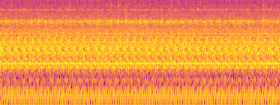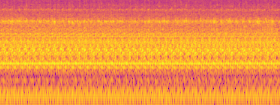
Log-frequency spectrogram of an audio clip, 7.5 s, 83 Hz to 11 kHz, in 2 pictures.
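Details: Wanderlodge RV bus, Detroit Diesel 8V92TA two-stroke after four new pistons and liners, started for first test drive: busy, even diesel clatter holding steady rhythm at idle, no knocks or misses. Normal idle.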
